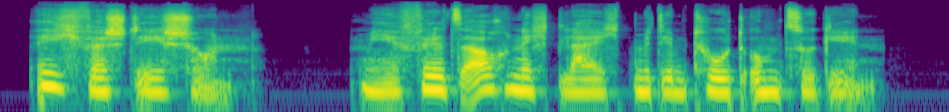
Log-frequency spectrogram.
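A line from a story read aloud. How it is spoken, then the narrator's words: Quiet. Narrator (German): sagte er leise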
